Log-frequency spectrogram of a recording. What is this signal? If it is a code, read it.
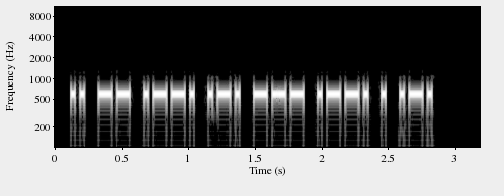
Morse code, heard as a keyed tone, about 35 wpm, 600 Hz. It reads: IMPROPER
